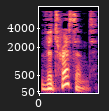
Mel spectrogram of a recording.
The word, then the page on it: vitrescent: British English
